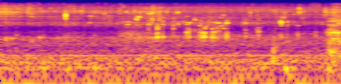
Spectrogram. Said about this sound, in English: I've had the Mountain Dew... Oh, yeah, you hear that. You can hear the fizz. Oh, yeah.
